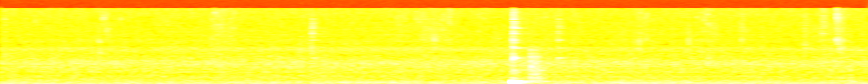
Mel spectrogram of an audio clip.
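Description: Quiet room with a few faint small clicks, and one sharp knock on a hard surface about four seconds in, the loudest sound.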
